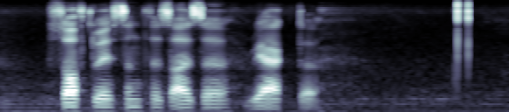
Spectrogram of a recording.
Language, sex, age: English, male, 19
